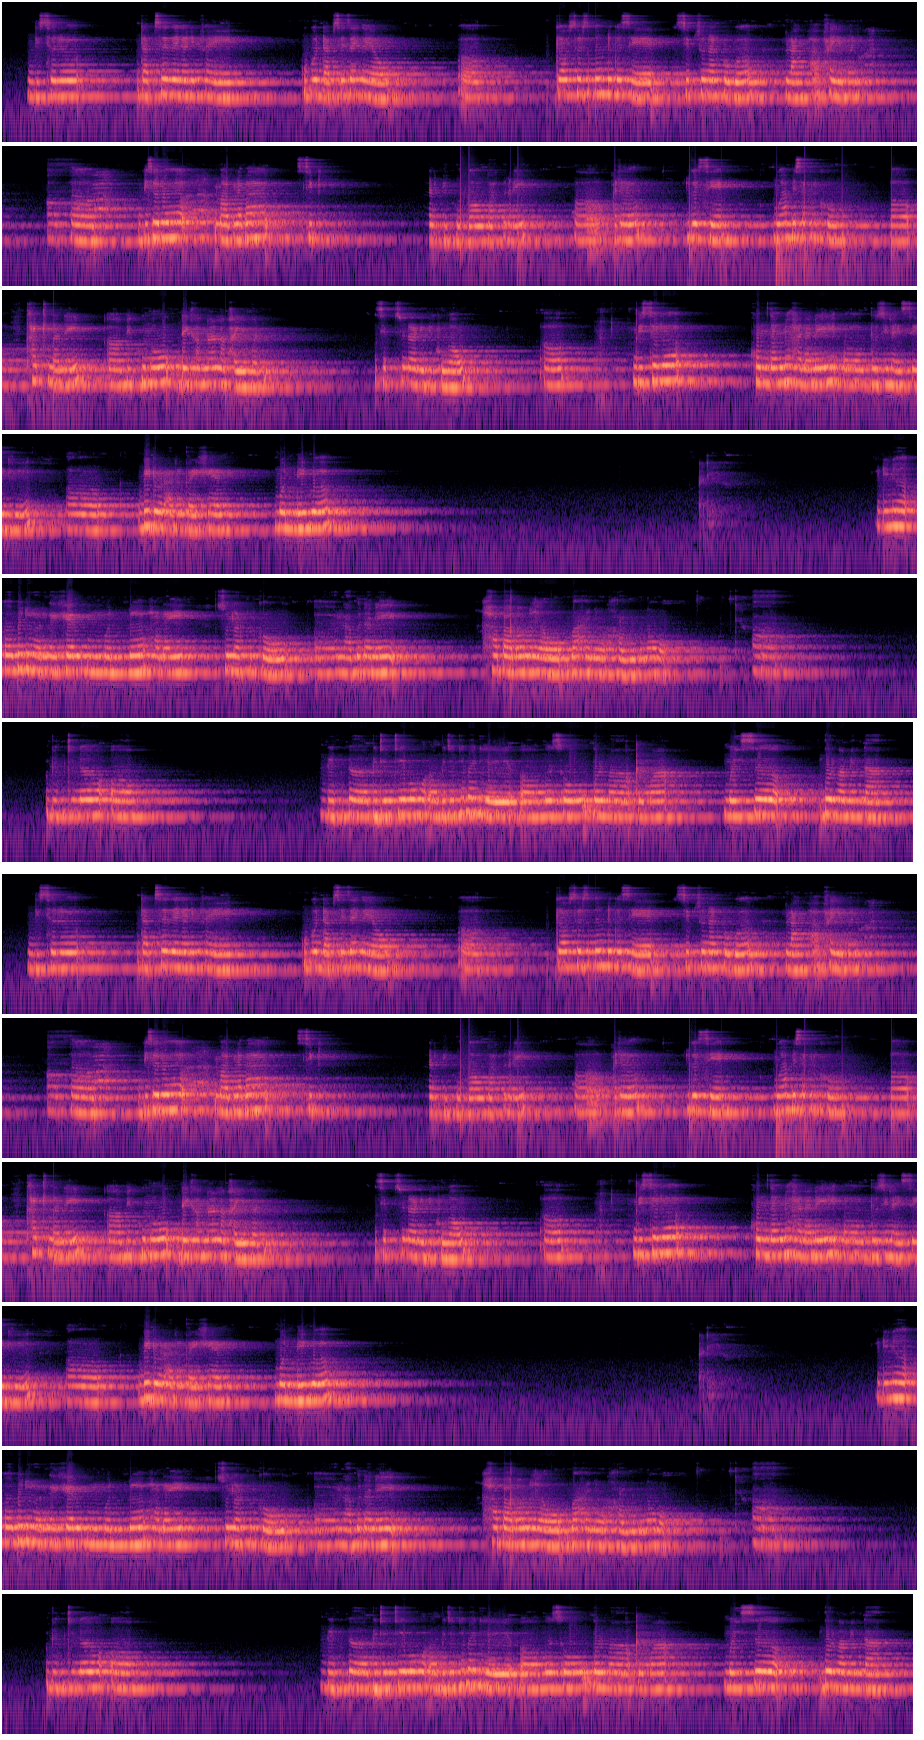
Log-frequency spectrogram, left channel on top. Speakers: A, on the left (about 80°); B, on the right (about 75°).
A: बिसोरो दाबसे जायगानिफ्राय गुबुन दाबसे जायगायाव ओ गावसोरजों लोगोसे जुनारखौबो लांफाफायोमोन
B: औ
A: ओ बिसोरो माब्लाबा सिख बिखु‌ङाव गाखोनाय अ आरो लोगोसे मुवा-बेसादफोरखौ ओ खाथुमनानै ओ बि बिखुङाव दैखांना लांफायोमोन।
B: द <inaudible>
A: जिब जुनारनि बिखुङाव ओ बिसोरो हमदांनो हानानै ओ बुजिनायसै दिनै ओ बेदर आरो गाइखेर मोननैबो आरो <inaudible> बिदिनो बेदर आरो गाइखेर मोननो हानाय जुनारफोरखौ ओ लाबोनानै हाबा मावनायाव बाहायनो हायोमोन आरो ओ
B: औ
A: बिब्दिनो ओ बिन ओ बिदिन्थि महर बिदिन्थि बायदियै मोसौ बोरमा अमा मैसो बोरमा मेन्दा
